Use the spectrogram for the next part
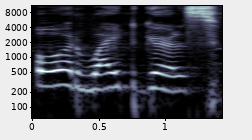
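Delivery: slow, drawn-out Indian mom voice; mom's Indian accent. Retold or imitated. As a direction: stretch each word like a scandalised mother.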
